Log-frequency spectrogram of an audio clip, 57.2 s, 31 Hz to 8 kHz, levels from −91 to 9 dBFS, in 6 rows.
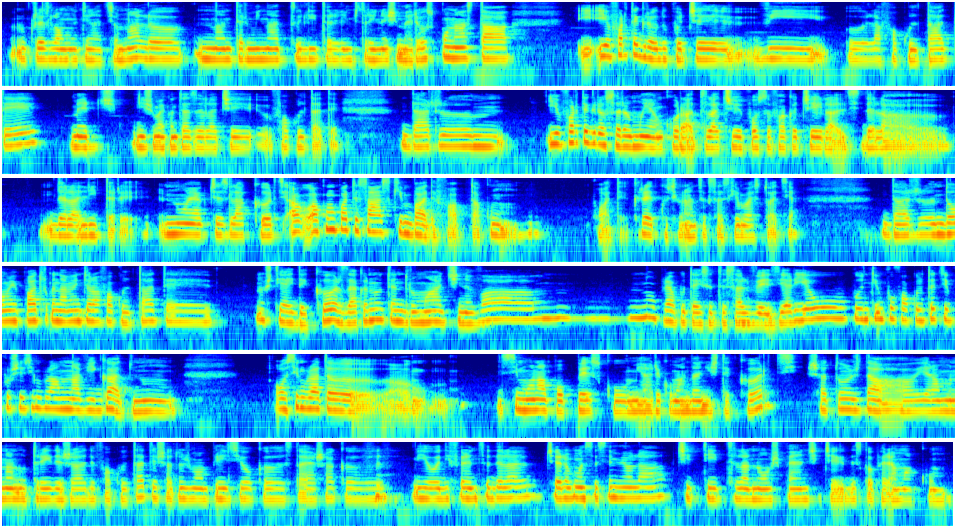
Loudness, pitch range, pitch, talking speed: -22 LUFS, 180-210 Hz, 190 Hz, 155 wpm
